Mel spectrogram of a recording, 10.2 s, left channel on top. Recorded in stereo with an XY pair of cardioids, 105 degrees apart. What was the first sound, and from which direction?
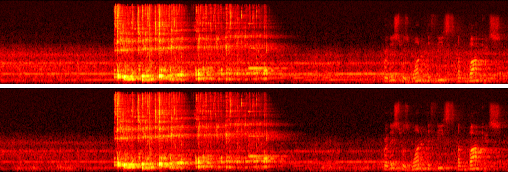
A splash, 10° left.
